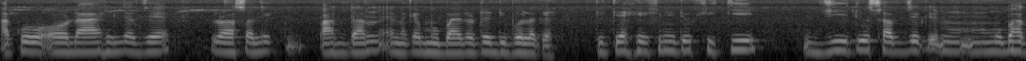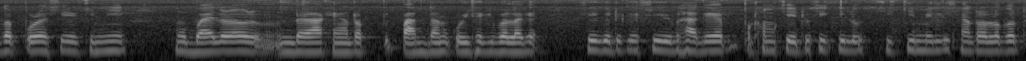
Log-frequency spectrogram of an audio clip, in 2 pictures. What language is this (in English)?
Assamese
